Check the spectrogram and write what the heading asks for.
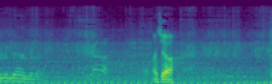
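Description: A man's voice in conversation: a phrase trailing off at the start, a faint remark in the middle and a short "accha" about two and a half seconds in, over a steady low rumble.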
